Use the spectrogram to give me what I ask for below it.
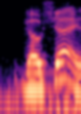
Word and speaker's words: Gautier: The town's name is Gautier. Gautier, that's exactly right. Most people don't know that, however.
